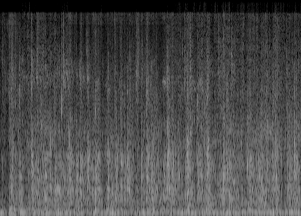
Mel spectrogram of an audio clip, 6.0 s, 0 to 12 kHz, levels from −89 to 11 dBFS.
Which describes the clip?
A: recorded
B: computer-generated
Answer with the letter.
B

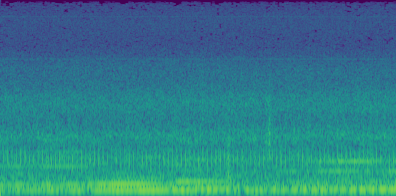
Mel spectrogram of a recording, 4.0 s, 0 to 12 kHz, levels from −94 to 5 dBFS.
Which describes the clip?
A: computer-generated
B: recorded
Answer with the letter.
B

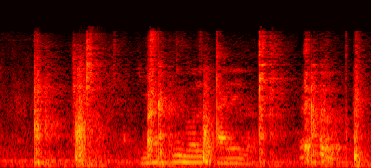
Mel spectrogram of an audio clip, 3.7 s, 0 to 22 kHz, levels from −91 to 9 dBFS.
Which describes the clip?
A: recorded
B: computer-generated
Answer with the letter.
A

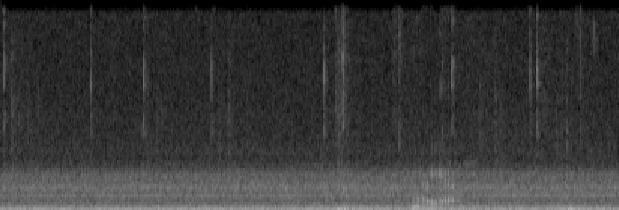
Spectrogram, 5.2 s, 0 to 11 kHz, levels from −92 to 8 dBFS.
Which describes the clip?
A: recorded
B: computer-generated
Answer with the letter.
A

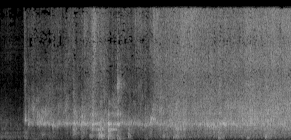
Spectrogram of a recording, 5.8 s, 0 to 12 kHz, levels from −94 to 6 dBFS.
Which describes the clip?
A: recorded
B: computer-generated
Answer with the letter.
B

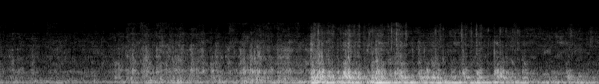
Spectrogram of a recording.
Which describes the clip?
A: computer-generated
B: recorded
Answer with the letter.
A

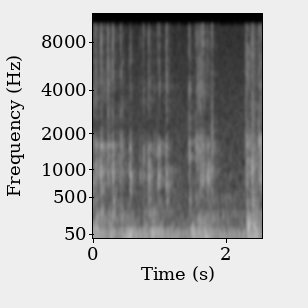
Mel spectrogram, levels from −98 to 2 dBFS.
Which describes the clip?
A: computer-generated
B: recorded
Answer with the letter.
B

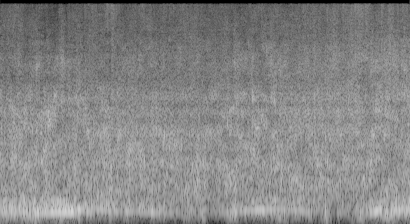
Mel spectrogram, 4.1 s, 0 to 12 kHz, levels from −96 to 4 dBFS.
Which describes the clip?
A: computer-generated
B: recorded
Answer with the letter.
A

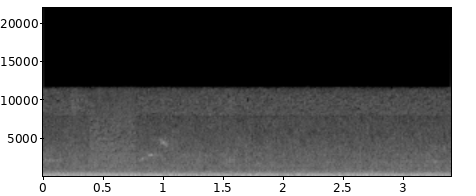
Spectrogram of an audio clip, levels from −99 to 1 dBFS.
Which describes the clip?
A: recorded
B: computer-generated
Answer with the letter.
A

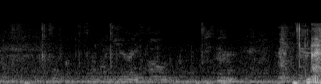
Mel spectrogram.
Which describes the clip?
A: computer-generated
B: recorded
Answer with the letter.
B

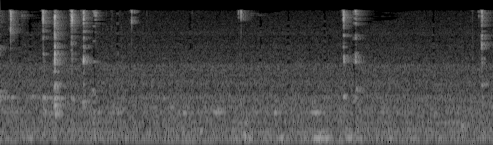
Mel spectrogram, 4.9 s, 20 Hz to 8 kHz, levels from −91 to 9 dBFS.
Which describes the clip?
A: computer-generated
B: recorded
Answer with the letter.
B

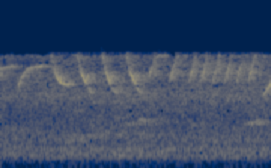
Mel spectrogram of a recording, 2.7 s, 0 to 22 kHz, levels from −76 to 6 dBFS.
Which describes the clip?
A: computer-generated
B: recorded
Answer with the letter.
B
